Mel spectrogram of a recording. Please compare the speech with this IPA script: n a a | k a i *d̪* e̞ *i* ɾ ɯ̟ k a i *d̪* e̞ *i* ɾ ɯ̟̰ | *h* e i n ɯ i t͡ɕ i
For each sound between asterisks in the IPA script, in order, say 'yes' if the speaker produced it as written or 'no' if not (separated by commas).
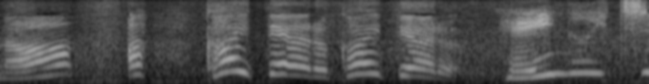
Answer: no, no, no, no, yes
